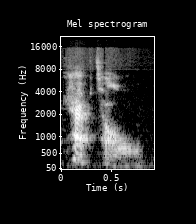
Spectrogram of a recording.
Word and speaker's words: capital: Capital. Capital. Ou capital. Americano, gente, tem uma tendência a botar um som de R quando tem T.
